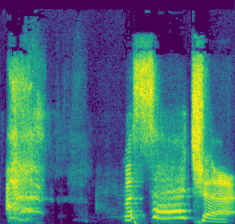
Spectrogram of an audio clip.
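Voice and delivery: high, drawn-out creepy creature voice; creepy Gollum-like visitor. Acted. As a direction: stretch it out in a strained creature voice. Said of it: "You sounded like fucking Gollum".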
